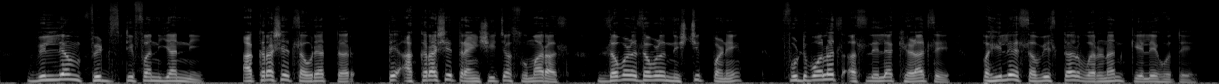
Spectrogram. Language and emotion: Marathi, neutral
